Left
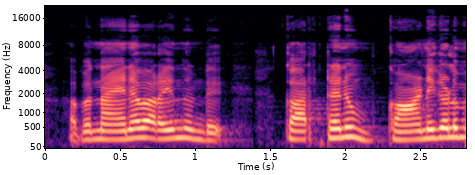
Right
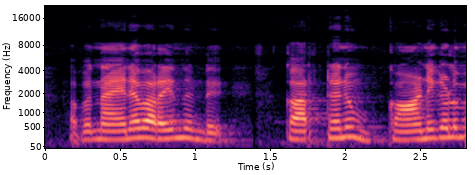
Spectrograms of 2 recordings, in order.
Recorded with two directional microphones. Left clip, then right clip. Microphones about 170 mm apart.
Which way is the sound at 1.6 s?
45° left (ahead or behind).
